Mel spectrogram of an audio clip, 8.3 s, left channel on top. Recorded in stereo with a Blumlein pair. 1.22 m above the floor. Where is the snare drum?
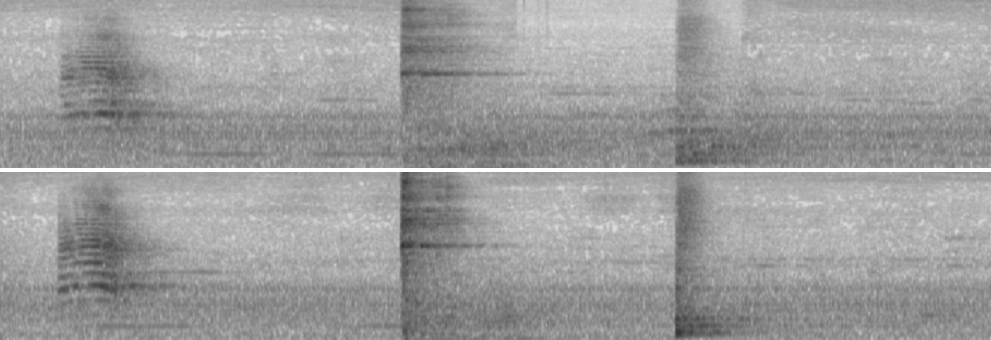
35° right, 1.0 m.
